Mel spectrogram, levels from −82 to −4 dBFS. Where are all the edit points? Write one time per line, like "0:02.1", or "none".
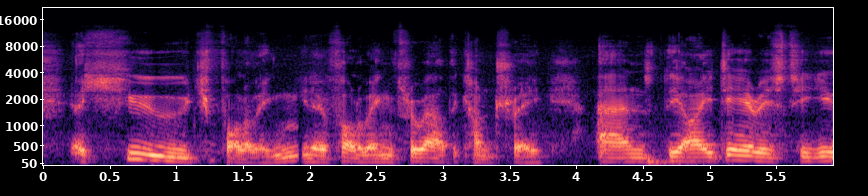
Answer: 0:01.9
